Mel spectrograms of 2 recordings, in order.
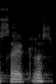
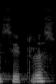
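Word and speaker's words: Sytrus: सबके अपने अपने प्रोनाउंसिएशन है इसके लिए, कोई इसको साइट्रस बोलता है, कोई सिट्रस बोलता है, ठीक है, कोई नहीं।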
